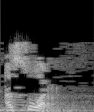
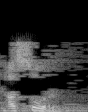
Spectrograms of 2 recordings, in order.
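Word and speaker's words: الصور: Tapi ini lemah, sebab kalau jamak surah maka akan dibaca dengan as-suwar. bukan as-sur. Padahal dalam ayat dan dalam hadis bacanya adalah as-sur.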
